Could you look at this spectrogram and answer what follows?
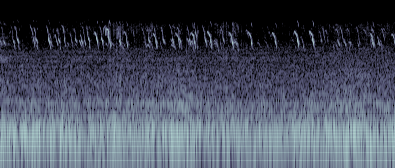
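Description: A group of young crossbred ('melhorado') chicks peeping continuously: many short, high-pitched peeps that slide downward, several a second, overlapping one another.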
